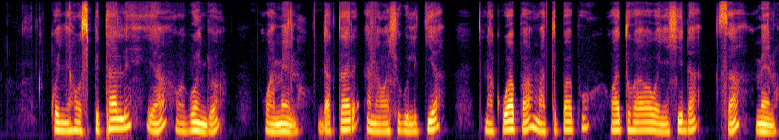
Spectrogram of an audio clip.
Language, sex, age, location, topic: Swahili, male, 18-24, Nakuru, health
